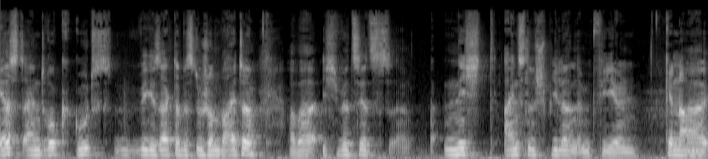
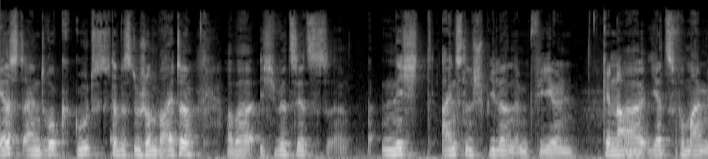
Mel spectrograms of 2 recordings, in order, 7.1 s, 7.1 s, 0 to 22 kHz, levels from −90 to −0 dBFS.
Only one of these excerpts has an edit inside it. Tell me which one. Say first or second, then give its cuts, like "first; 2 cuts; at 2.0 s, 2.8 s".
second; 1 cut; at 1.1 s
